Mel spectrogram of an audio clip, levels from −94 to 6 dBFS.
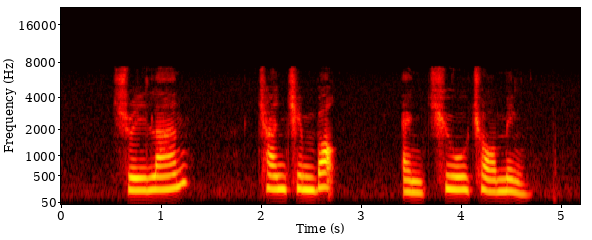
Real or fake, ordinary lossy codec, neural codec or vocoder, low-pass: real; none; none; 7.2 kHz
